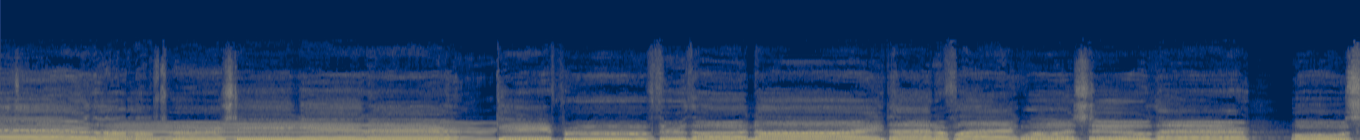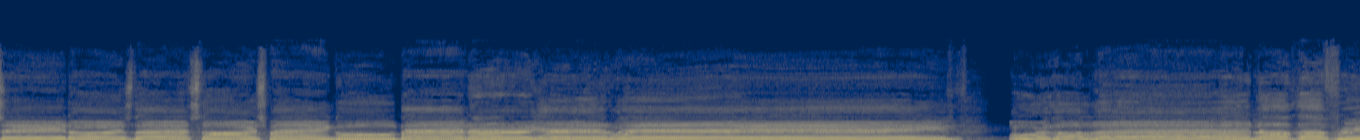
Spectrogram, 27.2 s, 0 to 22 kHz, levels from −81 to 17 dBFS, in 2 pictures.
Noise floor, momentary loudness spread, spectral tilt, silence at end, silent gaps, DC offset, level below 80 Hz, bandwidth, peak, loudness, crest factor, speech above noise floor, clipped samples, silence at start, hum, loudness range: -44 dBFS; 3 LU; -6 dB/octave; 0 s; none; under 0.1%; -58 dBFS; 14.5 kHz; -4 dBFS; -19 LUFS; 14 dB; 26 dB; under 0.1%; 0 s; none; 2 LU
